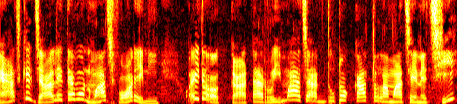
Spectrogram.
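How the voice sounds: In a cartoonish character voice with a fairly high pitch, the speaker talks at a moderate pace.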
